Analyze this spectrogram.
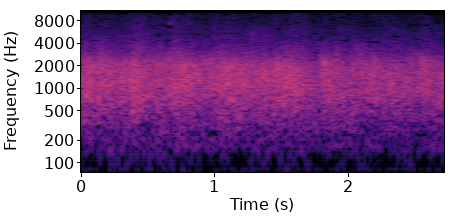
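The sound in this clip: Steady applause from an audience at a political speech, a dense, continuous clatter of clapping that holds at an even loudness throughout with no pauses.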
